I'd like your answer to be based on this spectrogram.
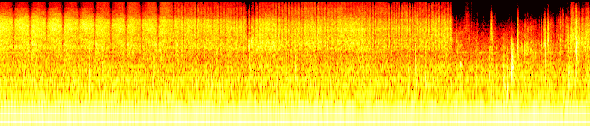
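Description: Steady hand-sanding of a John Parris pool cue along the grain to remove minor scratches, a continuous soft abrasive rubbing with a low hum underneath, close and alone without talk.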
